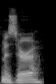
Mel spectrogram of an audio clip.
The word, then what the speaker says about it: Missouri: Hey, have you two heard it pronounced Missurah before? No, that's the first time I've heard that. Oh man. So it's there's certain parts of Missouri that pronounce it that way.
